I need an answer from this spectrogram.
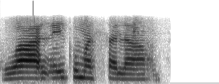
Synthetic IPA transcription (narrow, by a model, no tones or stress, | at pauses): waːlajkʊmasːalaːm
